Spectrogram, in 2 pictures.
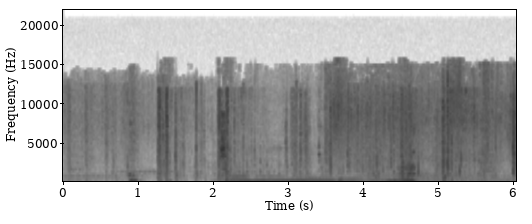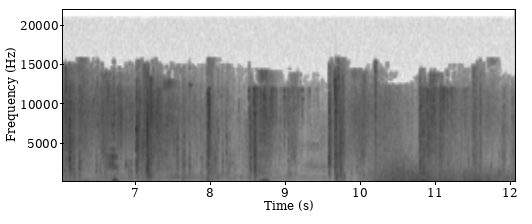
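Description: Hands scrape and grip on rock while climbing.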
